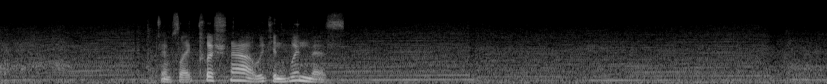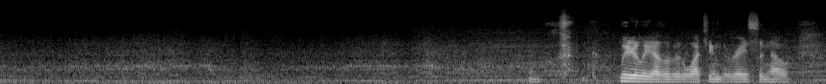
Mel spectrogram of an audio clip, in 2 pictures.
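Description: A racing car engine drones steadily, its pitch rising and falling with the gears.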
